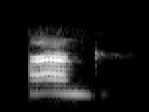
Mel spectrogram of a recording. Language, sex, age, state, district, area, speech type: Kannada, female, 45-60, Karnataka, Vijayapura, rural, conversation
